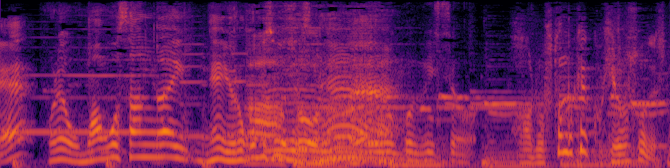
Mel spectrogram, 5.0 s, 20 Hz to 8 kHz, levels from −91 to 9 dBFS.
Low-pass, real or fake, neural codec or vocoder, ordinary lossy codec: none; real; none; none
